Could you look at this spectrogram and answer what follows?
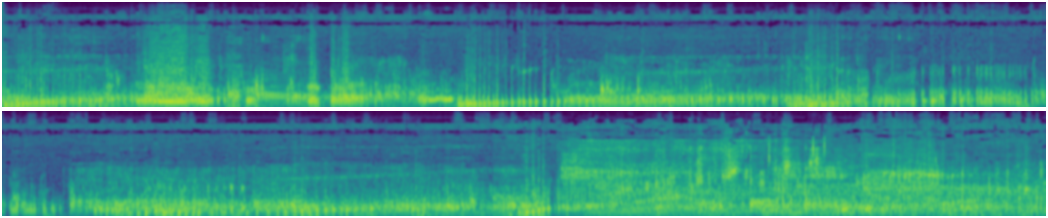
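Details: An empty stomach growling with continuous low gurgling and rumbling: ordinary hunger borborygmi.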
